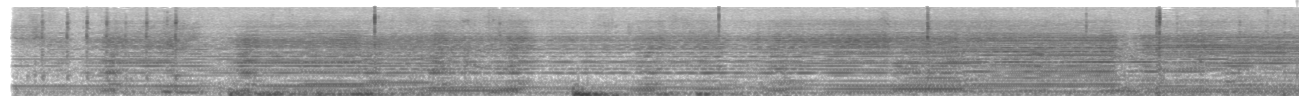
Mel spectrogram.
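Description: Men's choir singing held chords in several parts. A low thump on the microphone about halfway through.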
